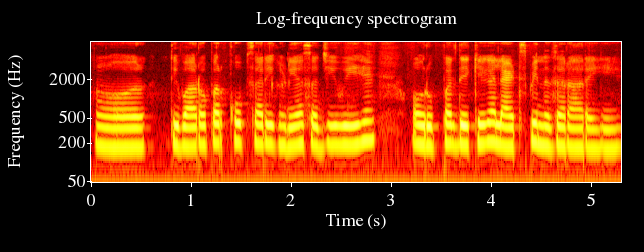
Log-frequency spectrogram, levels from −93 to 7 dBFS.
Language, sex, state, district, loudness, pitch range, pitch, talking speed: Hindi, female, Odisha, Khordha, -15 LUFS, 180-200 Hz, 190 Hz, 205 wpm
